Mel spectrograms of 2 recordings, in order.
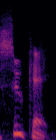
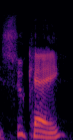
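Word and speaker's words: ψυχή: two words translated life one is Sookie it's spelled in the Greek PS you see H e su ke and for instance Jesus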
